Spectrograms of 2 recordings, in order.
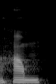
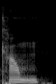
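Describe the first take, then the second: First: The word begins with an h sound. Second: The word begins with a k sound. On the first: This is how the speaker personally says it. "how I say it would be uh hum with an H" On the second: This is how Northern speakers say it. "they would say the word uh come with a with a C in front"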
